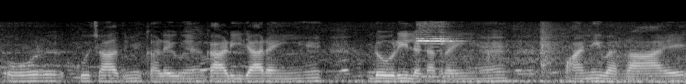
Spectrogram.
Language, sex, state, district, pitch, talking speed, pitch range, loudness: Hindi, male, Uttar Pradesh, Jalaun, 140 Hz, 155 wpm, 130-145 Hz, -16 LUFS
